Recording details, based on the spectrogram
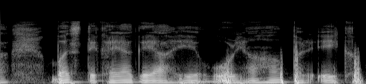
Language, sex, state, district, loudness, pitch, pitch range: Hindi, male, Arunachal Pradesh, Papum Pare, -17 LUFS, 90 Hz, 85-100 Hz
